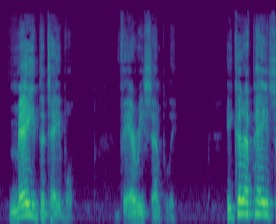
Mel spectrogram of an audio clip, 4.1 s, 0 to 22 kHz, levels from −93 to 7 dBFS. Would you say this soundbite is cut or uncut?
cut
